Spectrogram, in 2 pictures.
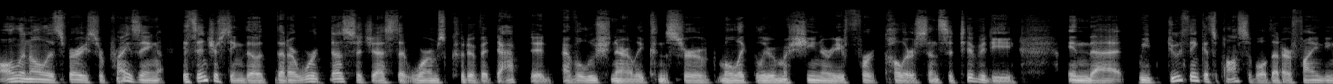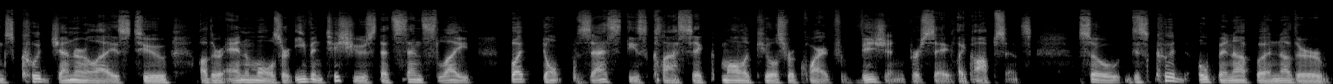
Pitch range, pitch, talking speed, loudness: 85-105 Hz, 90 Hz, 150 wpm, -24 LUFS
